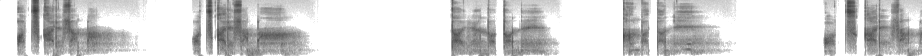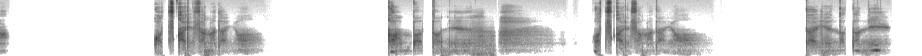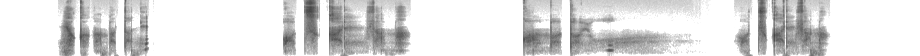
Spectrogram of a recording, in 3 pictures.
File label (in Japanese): 囁き 左耳 お疲れ様 頑張ったね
